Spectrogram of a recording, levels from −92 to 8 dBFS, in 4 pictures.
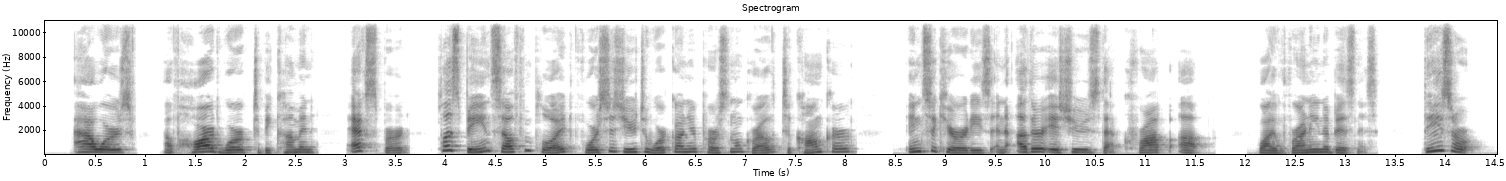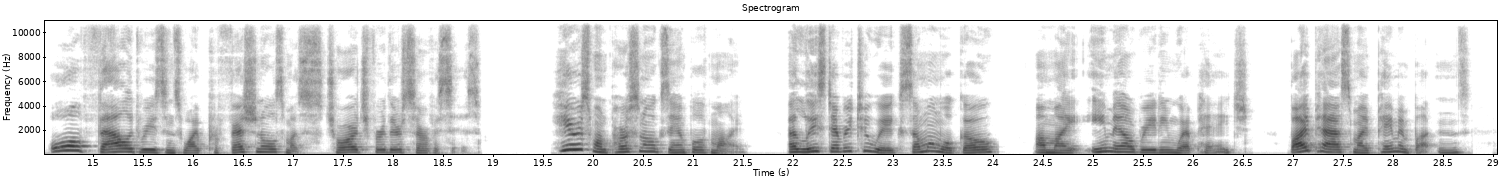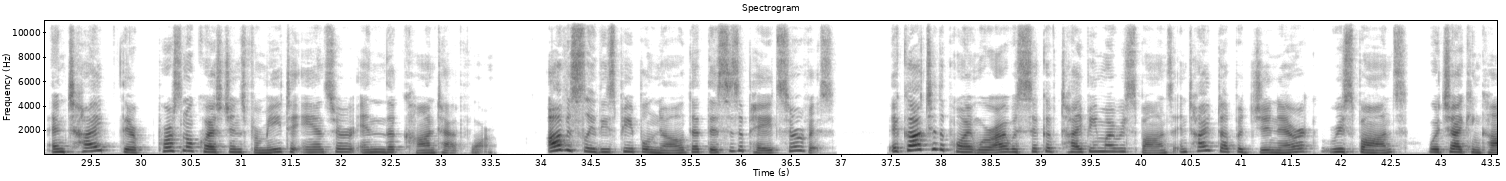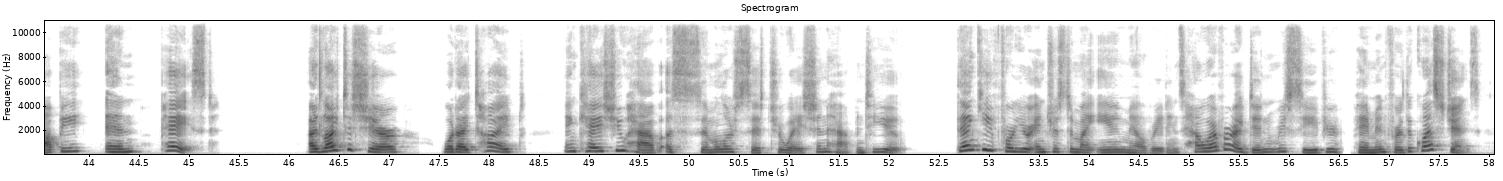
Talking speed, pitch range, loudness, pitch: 155 wpm, 195-245 Hz, -25 LUFS, 220 Hz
